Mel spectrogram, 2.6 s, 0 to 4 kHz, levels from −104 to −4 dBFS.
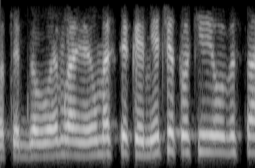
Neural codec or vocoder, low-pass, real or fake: none; 3.6 kHz; real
